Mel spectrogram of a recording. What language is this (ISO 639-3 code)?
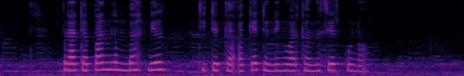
jav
